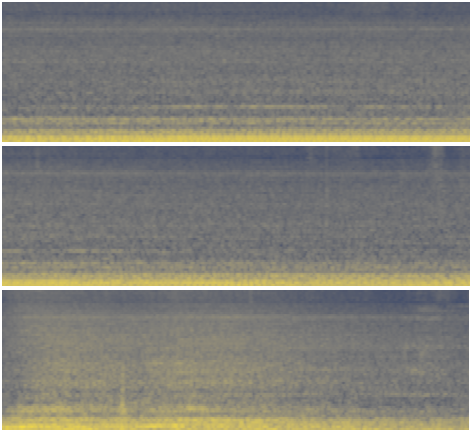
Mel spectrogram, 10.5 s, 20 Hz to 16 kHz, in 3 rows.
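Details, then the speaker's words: 2012 Ford Mustang GT Premium convertible, 5.0L (302) V8, 9,057 miles, started from the ignition with no check-engine lights. Deep steady V8 burble at idle, then a clean rise in pitch on a throttle blip, smooth and even throughout. "Oh, that 5-liter sounds good. Little 302 underneath the hood."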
